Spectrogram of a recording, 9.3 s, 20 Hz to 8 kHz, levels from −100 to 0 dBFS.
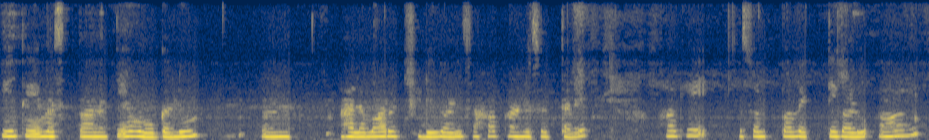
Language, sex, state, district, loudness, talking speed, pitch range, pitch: Kannada, female, Karnataka, Bidar, -15 LUFS, 70 wpm, 245-275 Hz, 255 Hz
